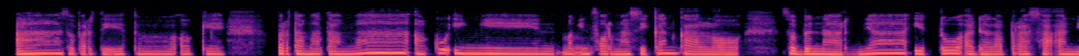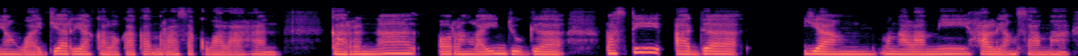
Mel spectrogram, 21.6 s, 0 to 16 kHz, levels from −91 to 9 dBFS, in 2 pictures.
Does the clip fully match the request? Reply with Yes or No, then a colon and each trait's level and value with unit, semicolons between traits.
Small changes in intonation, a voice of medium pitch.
Yes: narrow, 2.3 semitones; medium, 165 Hz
